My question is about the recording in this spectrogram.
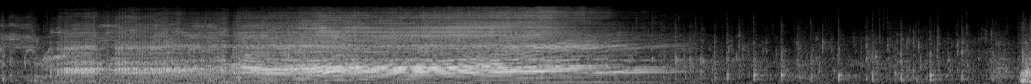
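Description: An engine-like drone with many overtones swells up. Its pitch dips and rises again about three seconds in, and it fades away after about seven seconds, leaving scattered clicks.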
